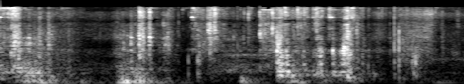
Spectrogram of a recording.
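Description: A few faint, irregular knocks and light rustling from a phone being handled and moved about in a car's cabin.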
